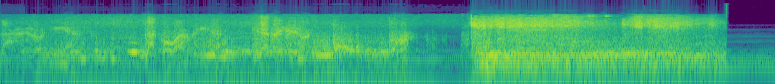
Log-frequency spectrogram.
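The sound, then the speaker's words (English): A tinny, radio-quality voice speaks, then a loud explosion erupts and roars on for a couple of seconds before cutting off abruptly. The explosions were recorded in the actual radio broadcast of Salvador Allende's last address, all muffled as if heard over an old broadcast. “Those explosions were recorded in the actual radio broadcast.”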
